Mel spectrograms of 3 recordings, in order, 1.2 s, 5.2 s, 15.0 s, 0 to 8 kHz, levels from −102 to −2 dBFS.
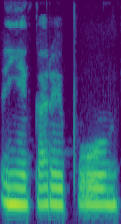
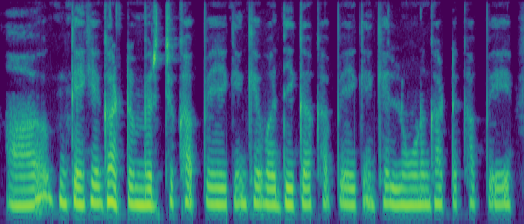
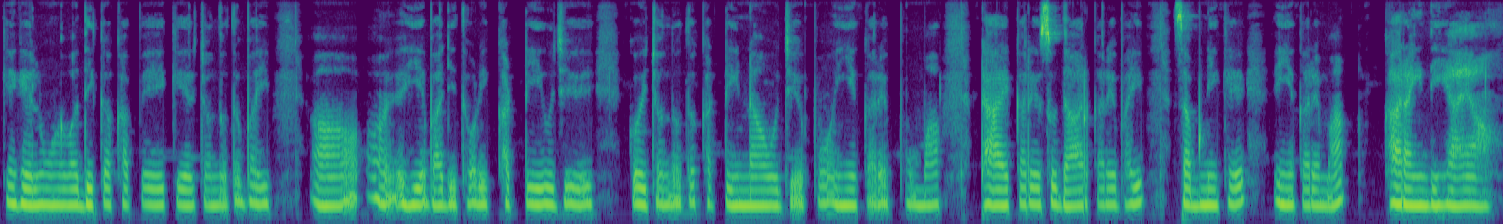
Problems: background sounds at intervals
